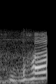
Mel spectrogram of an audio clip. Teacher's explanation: हिंदी की स्पर्श घोष महाप्राण ओष्ठ व्यंजन ध्वनि है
